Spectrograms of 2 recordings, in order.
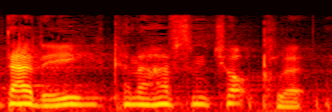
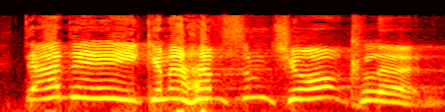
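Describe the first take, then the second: First: Said in the usual way. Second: Put-on high, loud toddler whine; demanding small child. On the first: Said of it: "my daughter keeps asking me for". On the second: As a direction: imitate a little daughter loudly demanding a treat. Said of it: "she's used different tactics".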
